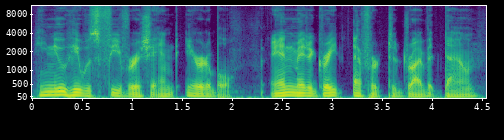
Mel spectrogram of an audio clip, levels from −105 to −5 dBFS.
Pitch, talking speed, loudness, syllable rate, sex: 85 Hz, 210 wpm, -18 LUFS, 5.9 syllables/s, male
